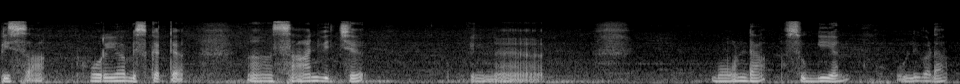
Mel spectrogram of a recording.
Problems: low volume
